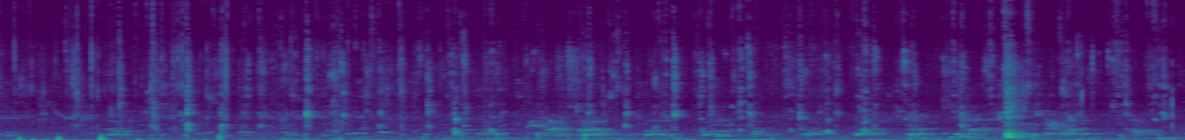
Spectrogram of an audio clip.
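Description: A dog's claws click on a hard floor.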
